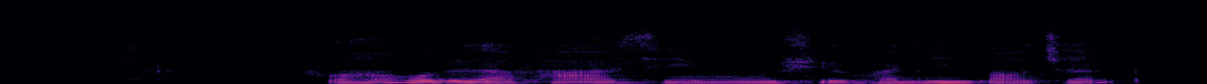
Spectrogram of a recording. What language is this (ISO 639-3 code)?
zho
